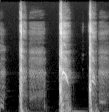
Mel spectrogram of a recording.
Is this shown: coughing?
yes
